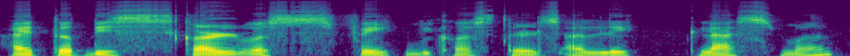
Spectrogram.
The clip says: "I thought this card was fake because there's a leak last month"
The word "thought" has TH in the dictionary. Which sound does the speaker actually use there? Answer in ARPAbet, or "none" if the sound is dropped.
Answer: T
